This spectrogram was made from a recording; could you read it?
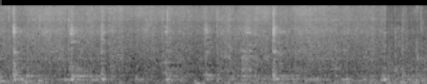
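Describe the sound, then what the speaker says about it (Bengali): Whole green chilies and chopped onion frying in soybean oil, a steady close sizzle with the scrape and clatter of stirring throughout, no voices. "অন্য একটা কড়াইয়ে আমি এবার সয়াবিন তেল দিয়ে তাতে আস্ত কাঁচামরিচ ও পেঁয়াজ কুচি দিয়ে নাড়াচাড়া করে নিব।"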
